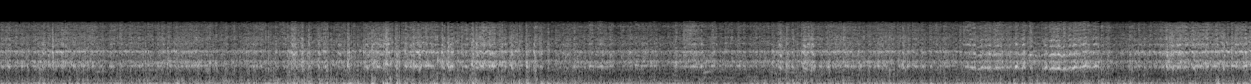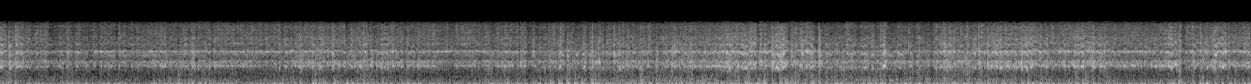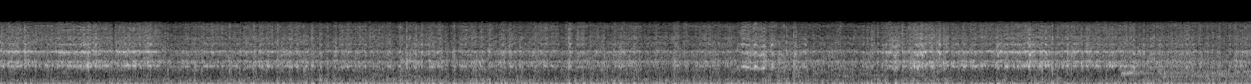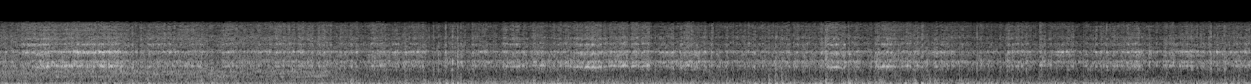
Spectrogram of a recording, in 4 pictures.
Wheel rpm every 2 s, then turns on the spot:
230, 230, 230, 230, 230, 220, 230, 240, 230, 230, 220, 230, 230, 230, 230, 230, 230, 230, 230, 230, 230, 230, 230, 230, 230.
none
